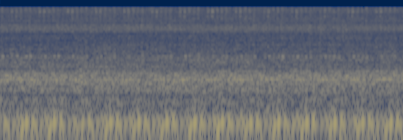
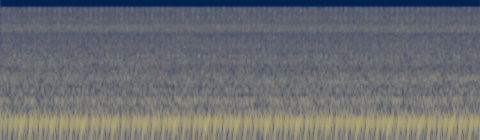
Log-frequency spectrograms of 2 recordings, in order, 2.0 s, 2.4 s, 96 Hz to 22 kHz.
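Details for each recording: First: 2006 Ford Taurus 3.0L with codes P0305/P0316; cylinder 5 dead and its plug oil-fouled; steady rhythmic stumble at idle; misfire from a failed fuel injector. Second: 2006 Ford Taurus 3.0L after fixing cylinder 5 misfire (P0305, P0316; dead cylinder with oil-covered spark plug, new plug fitted): smooth, steady, even idle with no stumble or skip, all cylinders firing cleanly, fuel trims good.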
